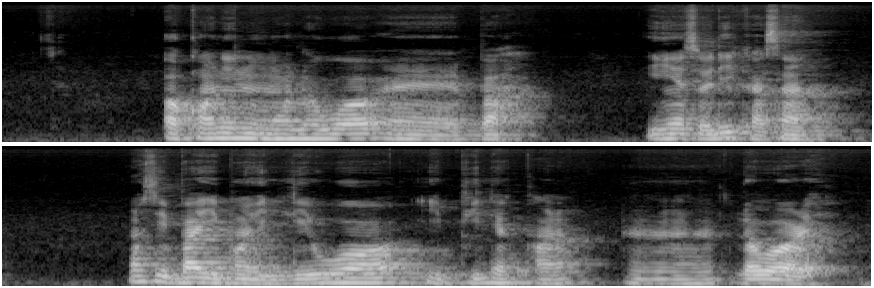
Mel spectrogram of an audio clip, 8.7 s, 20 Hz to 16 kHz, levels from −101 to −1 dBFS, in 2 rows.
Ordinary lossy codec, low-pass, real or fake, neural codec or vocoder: none; 14.4 kHz; real; none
